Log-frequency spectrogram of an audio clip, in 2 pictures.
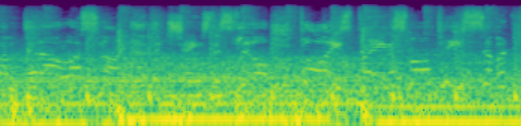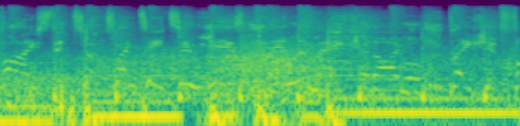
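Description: Background music with a drum beat and a deep bass line that holds each note for a second or two.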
